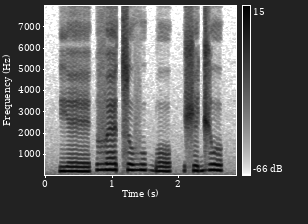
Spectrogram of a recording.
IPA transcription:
j eː˨ | v ɛ˦ t͡s ʊ˦ v u˦ ɡ͡b o˨ | ʃ ɪ˨ d͡ʒ ʊ˦˨

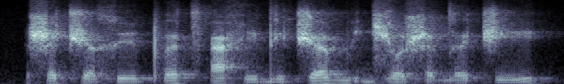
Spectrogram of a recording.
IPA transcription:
ʂ ə t͡ʃ œ x y pʼ ə t͡sʼ a h i d i t͡ʃ œ b i d͡ʑ o ʂ ə d ə t͡ʃ i

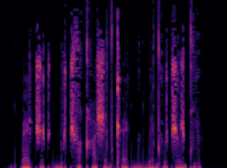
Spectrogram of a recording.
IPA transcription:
k͡p ɛ t͡ʃ u t͡ʃ ɡ͡b u t͡ʃ z ə qʰ ʌ ʃ ɛ d kʼ ɛ ɡ͡b ə ɡ͡b ɛ d ʔ u t͡ʃ ʊ ʒ tʲ ʊ

